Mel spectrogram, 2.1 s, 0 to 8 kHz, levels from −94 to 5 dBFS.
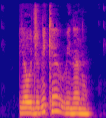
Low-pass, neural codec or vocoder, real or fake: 7.2 kHz; none; real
